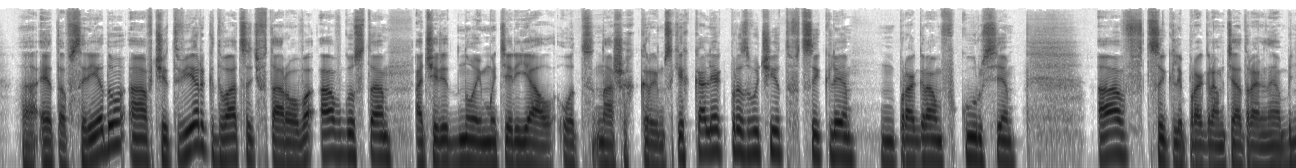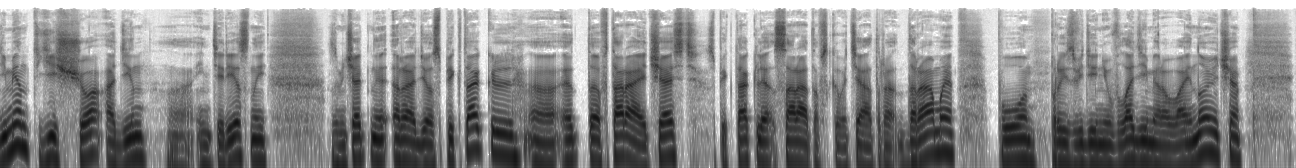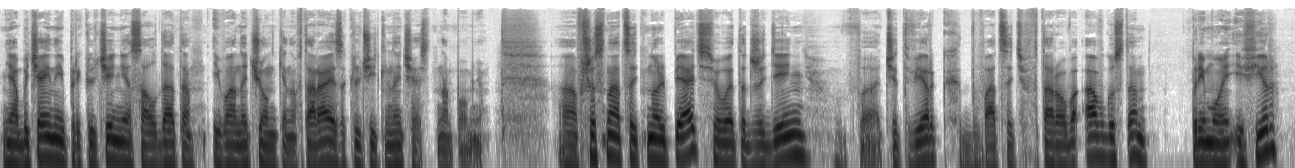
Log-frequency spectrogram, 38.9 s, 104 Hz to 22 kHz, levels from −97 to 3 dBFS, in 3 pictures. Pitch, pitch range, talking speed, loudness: 125 Hz, 110-140 Hz, 100 wpm, -13 LUFS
